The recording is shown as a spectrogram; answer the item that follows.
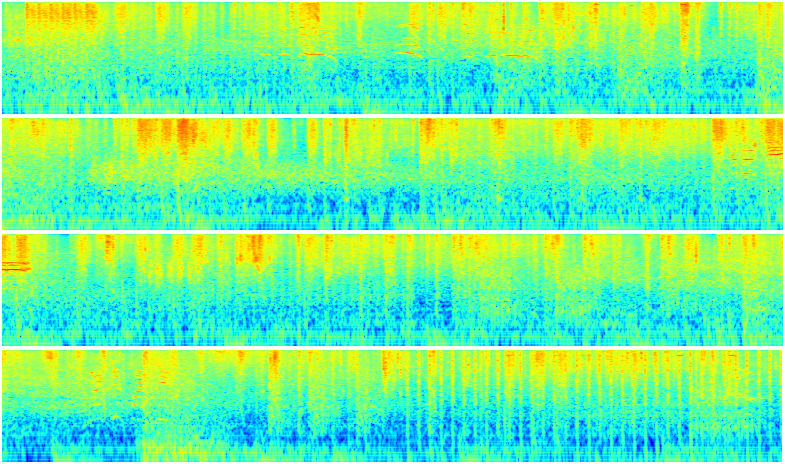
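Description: Battle soundtrack of near-continuous automatic rifle and machine-gun fire, with heavy booms about a third of the way in and again near the end.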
